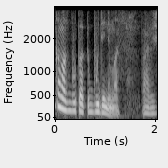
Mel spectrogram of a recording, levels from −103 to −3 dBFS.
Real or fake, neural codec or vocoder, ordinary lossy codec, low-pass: real; none; AAC, 32 kbps; 3.6 kHz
